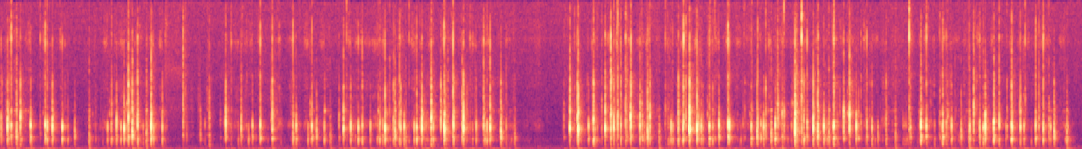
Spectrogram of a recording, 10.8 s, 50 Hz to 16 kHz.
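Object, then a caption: Plastic mechanical keyboard. An SK61 small 60% mechanical keyboard with a white plastic case and plastic keycaps, resting on a printed desk mat, is typed on rapidly with the fingertips of both hands. The result is a steady stream of quick, bright plastic key clicks and clacks centered around 2.3 kHz, with a brief pause just past five seconds before the typing resumes, over a faint low hum.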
